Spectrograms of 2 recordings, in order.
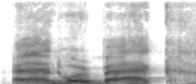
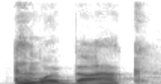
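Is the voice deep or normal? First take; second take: normal; deep. First: It is said in a normal voice. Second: It is said in a deeper voice.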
